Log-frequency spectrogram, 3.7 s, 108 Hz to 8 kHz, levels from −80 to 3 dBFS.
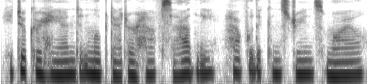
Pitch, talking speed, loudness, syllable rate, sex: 180 Hz, 245 wpm, -17 LUFS, 5.8 syllables/s, female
